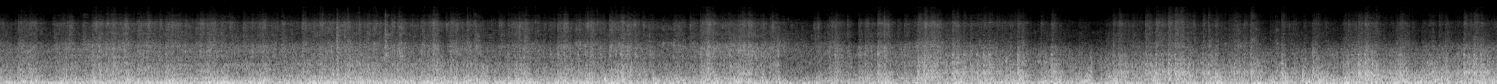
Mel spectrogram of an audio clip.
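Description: Bangladesh Railway intercity passenger coaches rolling slowly past, their wheels clattering steadily over the rail joints.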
